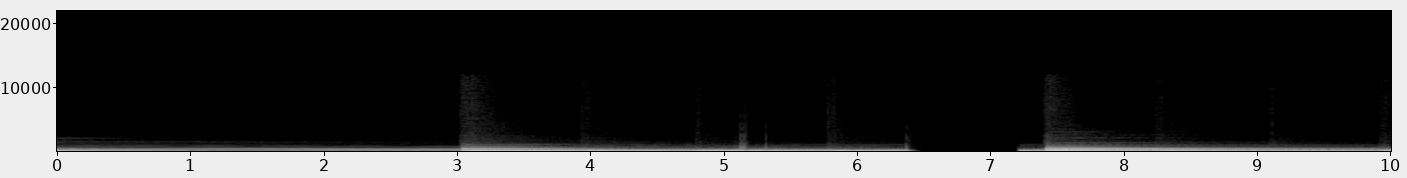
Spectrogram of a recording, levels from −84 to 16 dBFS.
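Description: From 5.09 to 5.35 s the sound stutters in repeated stalls: the jitter buffer ran dry four times, and each gap, the longest about 21 ms, was patched by continuing the last sound. Nothing is lost, but the motion drags. On a spectrogram, short smeared vertical slices interrupt the texture.

At 6.38 s a call audio freeze begins, likely from packets held up in transit emptying the jitter buffer. The last sound is briefly extended as a fading buzz, then about 0.75 s of silence follows before playback resumes at 7.23 s, now running about 0.84 s late. The waveform shows a short decaying tail, then a flat line, with the spectrogram above 12 kHz empty throughout from the Opus call path.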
